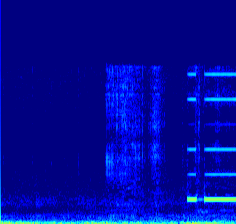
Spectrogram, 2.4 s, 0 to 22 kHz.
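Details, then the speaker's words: Toyota Corolla fuse box, Fluke 117 multimeter on continuity across fuse test points without removing fuses: steady high beep as probes touch, indicating a complete circuit and good fuse. "um you can just listen for that beep and know that the fuse is good"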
